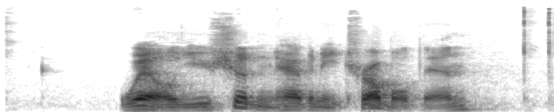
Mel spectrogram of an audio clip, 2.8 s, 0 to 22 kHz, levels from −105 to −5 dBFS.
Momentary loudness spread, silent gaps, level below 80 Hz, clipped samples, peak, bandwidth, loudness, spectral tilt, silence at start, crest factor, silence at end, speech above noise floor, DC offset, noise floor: 13 LU; none; -74 dBFS; under 0.1%; -12 dBFS; 15.5 kHz; -30 LUFS; -5.5 dB/octave; 0.6 s; 20 dB; 0.45 s; 42 dB; under 0.1%; -72 dBFS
